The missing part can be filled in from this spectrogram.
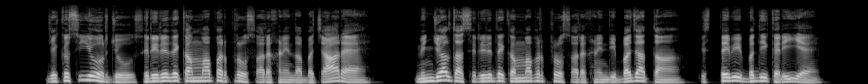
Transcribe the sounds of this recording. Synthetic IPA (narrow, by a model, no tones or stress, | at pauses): d͡ʒeːkʊsiɦoːɾd͡ʒosɐɾiːɾed̪ekɐmːãpɐɾpɐɾoːsaɾɐkʰɽ̃ed̪abɐt͡ʃaːɾɛ | mɪ̃nd͡ʒoɦɐlt̪asɐɾiːɾd̪ekɐmːãpɐɾpɐɾoːsaɾɐkʰɽ̃ed̪ibɐd͡ʒat̪ãt̪ɪst̪ebʱibɐd̪ikɐɾiɛː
